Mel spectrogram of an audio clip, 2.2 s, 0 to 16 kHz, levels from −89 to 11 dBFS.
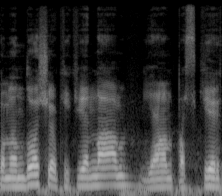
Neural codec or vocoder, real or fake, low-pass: codec, 44.1 kHz, 2.6 kbps, SNAC; fake; 14.4 kHz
